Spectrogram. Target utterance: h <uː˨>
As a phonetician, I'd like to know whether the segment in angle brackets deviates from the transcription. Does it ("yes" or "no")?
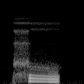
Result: no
